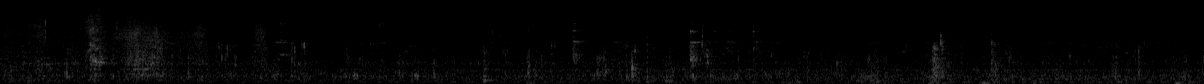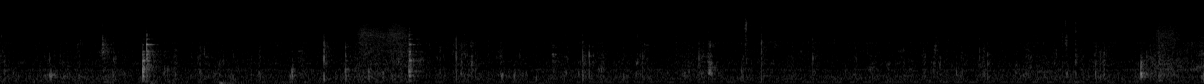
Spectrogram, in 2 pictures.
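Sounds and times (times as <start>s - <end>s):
hiss-like rustle: 0.0s - 2.8s
people chewing: 0.3s - 24.0s.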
